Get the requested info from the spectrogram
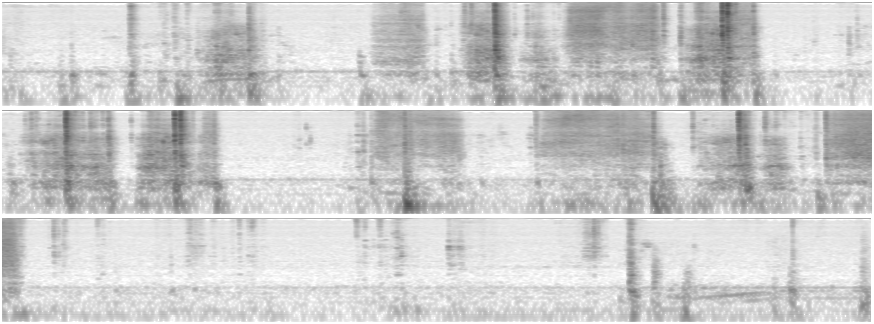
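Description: Wooden frame being dragged and turned on a wooden workbench: a series of scraping, rubbing bursts with sharp knocks, mostly in the first three quarters, over a faint steady low hum.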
